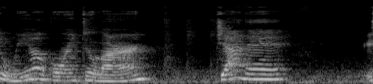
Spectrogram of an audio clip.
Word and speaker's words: Jyā: That's because we prolong the word. And last one is ja, a sound, right?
